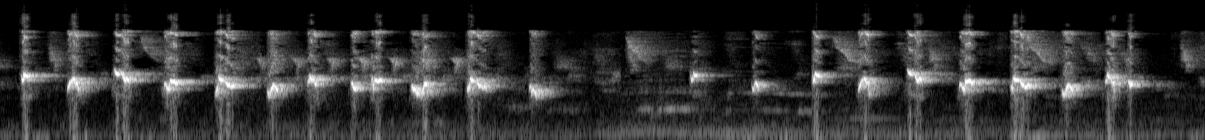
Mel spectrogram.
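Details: Yellow-vented bulbul long rolling song used as training audio for cage birds: loud, rapid series of bright downslurred whistled notes, briefly pausing near the middle before resuming at the same quick pace.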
